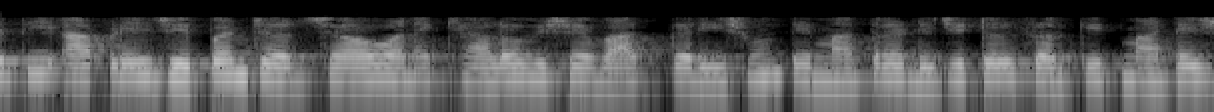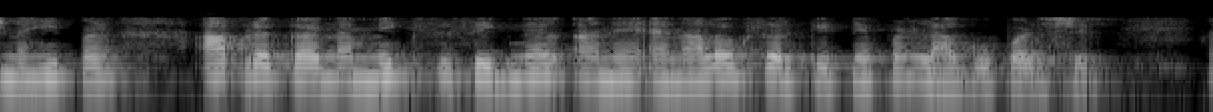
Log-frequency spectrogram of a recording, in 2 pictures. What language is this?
Gujarati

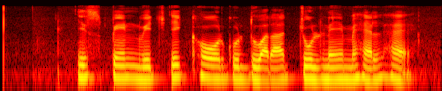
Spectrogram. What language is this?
Punjabi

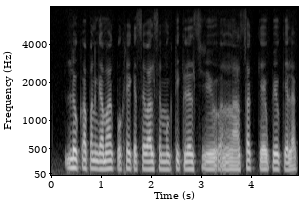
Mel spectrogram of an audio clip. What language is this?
Maithili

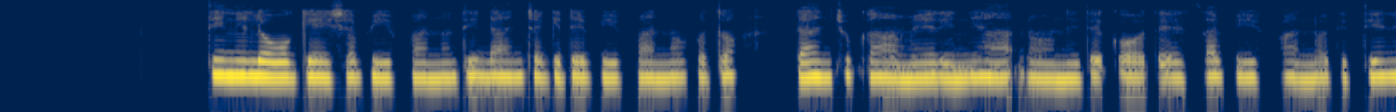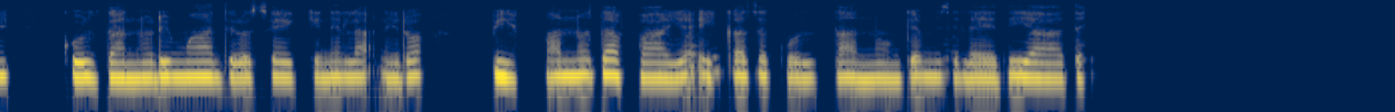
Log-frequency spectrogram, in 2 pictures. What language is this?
Sidamo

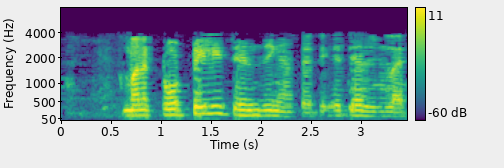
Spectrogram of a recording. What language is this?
Assamese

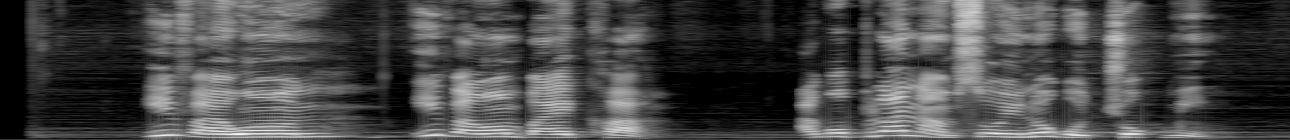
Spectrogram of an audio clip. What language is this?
Nigerian Pidgin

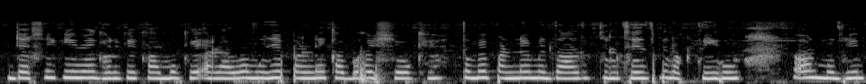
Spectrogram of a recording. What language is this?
Urdu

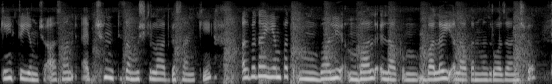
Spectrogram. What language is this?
Kashmiri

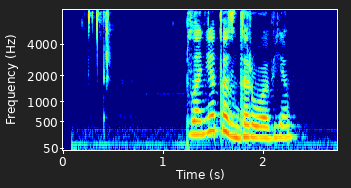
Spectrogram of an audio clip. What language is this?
Russian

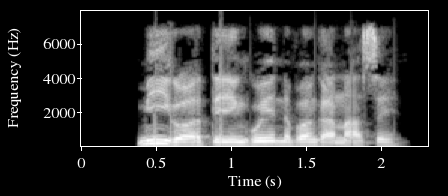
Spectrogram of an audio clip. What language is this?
Kalenjin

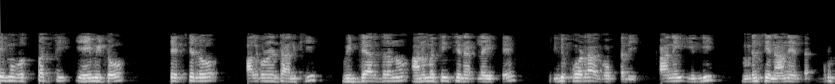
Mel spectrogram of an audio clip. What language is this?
Telugu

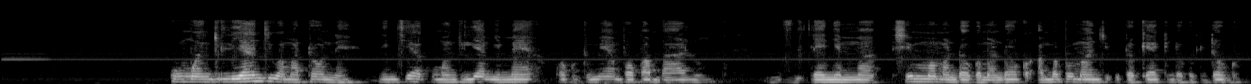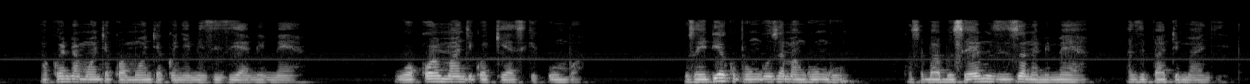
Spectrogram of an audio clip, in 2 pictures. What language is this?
Swahili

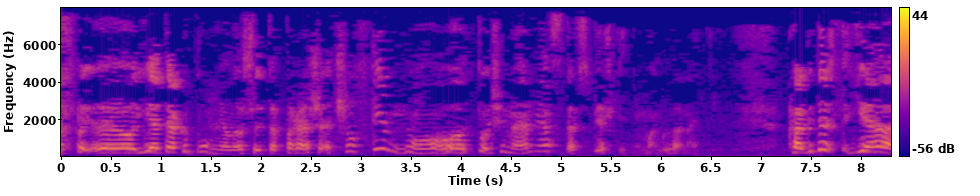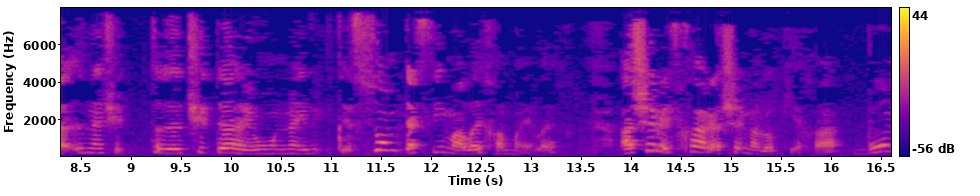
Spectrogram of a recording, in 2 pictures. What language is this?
Russian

